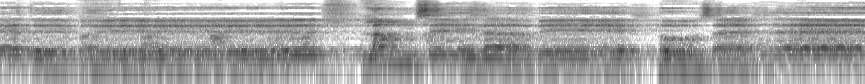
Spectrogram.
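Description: A man chanting a devotional Urdu kalam into a microphone, drawing out long, wavering notes with two short pauses, about three seconds in and again past six seconds.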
